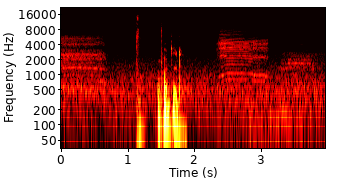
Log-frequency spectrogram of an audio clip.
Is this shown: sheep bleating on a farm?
yes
